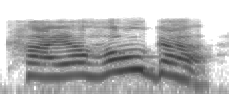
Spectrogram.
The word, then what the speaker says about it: Cuyahoga: He will be speaking about his book, and the title of the book is pronounced Cuyahoga, as in the Cuyahoga River.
